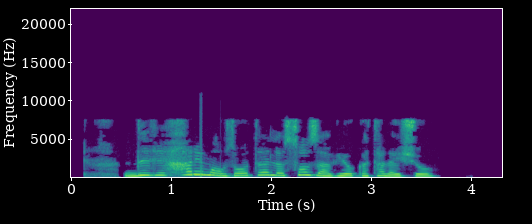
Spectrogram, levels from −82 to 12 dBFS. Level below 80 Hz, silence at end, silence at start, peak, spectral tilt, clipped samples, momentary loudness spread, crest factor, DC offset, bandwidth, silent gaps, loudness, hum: -56 dBFS; 0.7 s; 0.25 s; 0 dBFS; -3.5 dB/octave; under 0.1%; 5 LU; 14 dB; under 0.1%; 8 kHz; none; -14 LUFS; none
